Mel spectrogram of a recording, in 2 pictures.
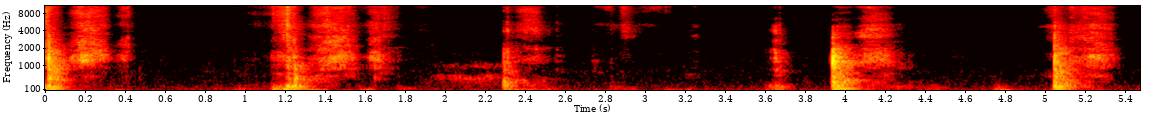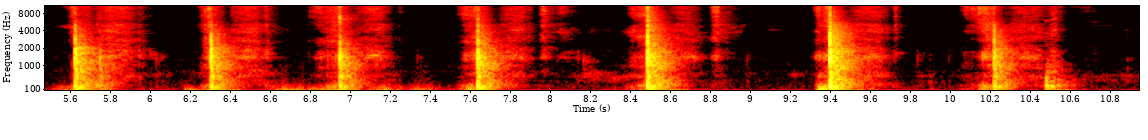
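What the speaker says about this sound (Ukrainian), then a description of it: "на такі полосочки, а тоді на кубики розрізаємо" A knife chops bell pepper into cubes on a cutting board, irregular crisp knocks coming in short clusters, close and distinct against near silence.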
